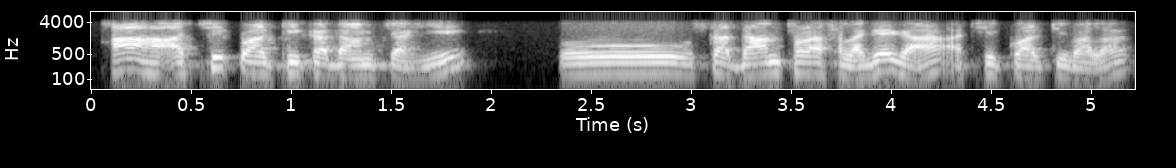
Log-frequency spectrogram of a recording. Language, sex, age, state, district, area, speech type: Hindi, male, 60+, Uttar Pradesh, Azamgarh, rural, conversation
